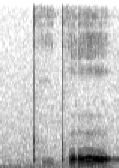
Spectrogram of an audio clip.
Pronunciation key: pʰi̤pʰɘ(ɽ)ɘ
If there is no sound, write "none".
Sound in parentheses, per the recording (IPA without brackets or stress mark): ɾ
